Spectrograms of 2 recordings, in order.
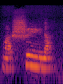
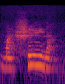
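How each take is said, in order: First: The vowel after the consonant sounds hard, like ы. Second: The same.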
